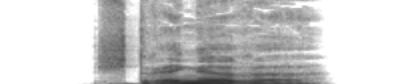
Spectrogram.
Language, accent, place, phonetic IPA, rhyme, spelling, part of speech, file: German, Germany, Berlin, [ˈʃtʁɛŋəʁə], -ɛŋəʁə, strengere, adjective, De-strengere.ogg
- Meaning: inflection of streng: 1. strong/mixed nominative/accusative feminine singular comparative degree 2. strong nominative/accusative plural comparative degree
